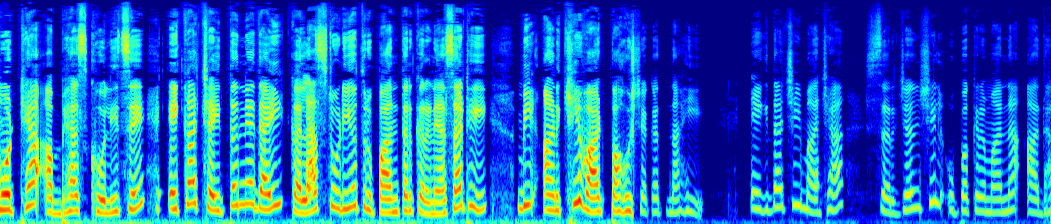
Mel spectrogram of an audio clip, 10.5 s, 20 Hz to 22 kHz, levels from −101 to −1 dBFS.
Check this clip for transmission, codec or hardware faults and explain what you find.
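Yes, the clip has two kinds of fault. Corrupted frames were played three times, and there is one abrupt drop in level.

Corrupt frame decoded. The first comes from 3.07 to 3.17 s, after "अभ्यास खोलीचे एका चैतन्यदायी" and before "स्टुडिओत रूपांतर करण्यासाठी मी". It spans a few frames. The second is at 5.85 to 5.90 s, after "रूपांतर करण्यासाठी मी आणखी". The third is at 8.16 to 8.20 s. Flipped bits in each compressed frame made the decoder put energy at the wrong frequencies. Each one sounds like a short chirp or burst of noise. The first two are loud. The third is much fainter.

Sudden gain jump. At 6.35 s the level falls by about 17 dB in one step and stays there to the end. The speech and the background noise drop together. There is no fade. The likely cause is a digital gain change applied between two samples without a ramp, such as a setting change or a bit shift.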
